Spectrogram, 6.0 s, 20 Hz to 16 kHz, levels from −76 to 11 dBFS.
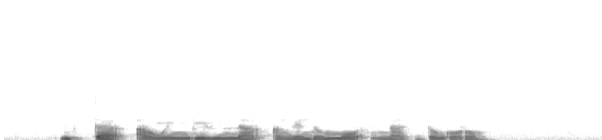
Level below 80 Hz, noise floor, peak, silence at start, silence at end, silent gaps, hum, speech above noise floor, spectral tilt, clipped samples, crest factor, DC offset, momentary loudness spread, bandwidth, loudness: -48 dBFS; -65 dBFS; -8 dBFS; 0.6 s; 1.15 s; none; none; 40 dB; -12.5 dB/octave; under 0.1%; 20 dB; under 0.1%; 8 LU; 2.5 kHz; -27 LUFS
